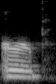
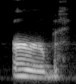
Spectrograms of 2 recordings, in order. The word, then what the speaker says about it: herb: it salmon it's salmon some speakers of american english pronounce the h but the vast majority keep the h silent and consider the pronunciation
